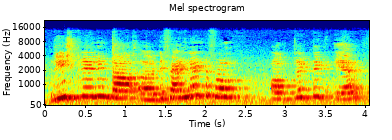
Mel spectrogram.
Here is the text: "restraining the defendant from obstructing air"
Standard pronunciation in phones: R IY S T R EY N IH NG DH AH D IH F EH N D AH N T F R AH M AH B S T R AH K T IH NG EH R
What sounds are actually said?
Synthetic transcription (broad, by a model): R IY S T R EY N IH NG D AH D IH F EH N D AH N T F R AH M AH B T R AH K T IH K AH R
